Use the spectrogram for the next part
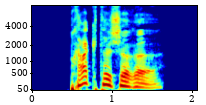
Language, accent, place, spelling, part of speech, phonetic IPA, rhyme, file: German, Germany, Berlin, praktischere, adjective, [ˈpʁaktɪʃəʁə], -aktɪʃəʁə, De-praktischere.ogg
- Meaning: inflection of praktisch: 1. strong/mixed nominative/accusative feminine singular comparative degree 2. strong nominative/accusative plural comparative degree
